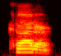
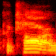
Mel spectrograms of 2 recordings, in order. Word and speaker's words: Qatar: look at uh Dubai you look at uh cutter or or Qatar whatever you want to pronounce it those places are like tourist traps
